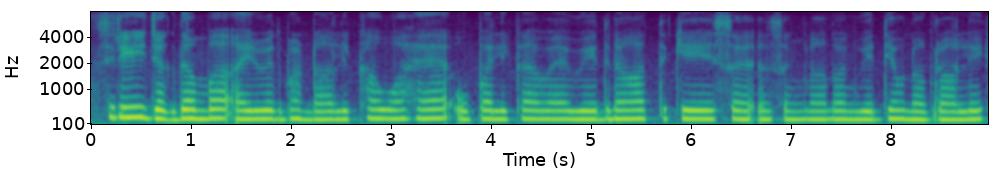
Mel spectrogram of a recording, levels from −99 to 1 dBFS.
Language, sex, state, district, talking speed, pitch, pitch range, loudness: Hindi, female, Rajasthan, Jaipur, 85 wpm, 220 Hz, 215-230 Hz, -16 LUFS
